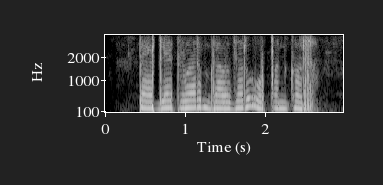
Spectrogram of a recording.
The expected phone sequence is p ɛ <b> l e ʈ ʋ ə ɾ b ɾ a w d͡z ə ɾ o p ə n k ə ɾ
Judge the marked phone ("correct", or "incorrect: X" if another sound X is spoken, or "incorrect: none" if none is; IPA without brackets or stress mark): correct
